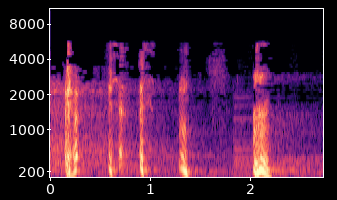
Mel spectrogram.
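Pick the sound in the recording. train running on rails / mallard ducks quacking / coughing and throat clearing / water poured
coughing and throat clearing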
